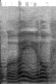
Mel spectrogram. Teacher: یائلین کو نرم آواز کے ساتھ جلدی اور معروف پڑھے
